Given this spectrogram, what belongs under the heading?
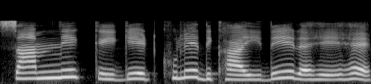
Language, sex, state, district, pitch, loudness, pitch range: Hindi, female, Jharkhand, Ranchi, 255 Hz, -14 LUFS, 225-295 Hz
